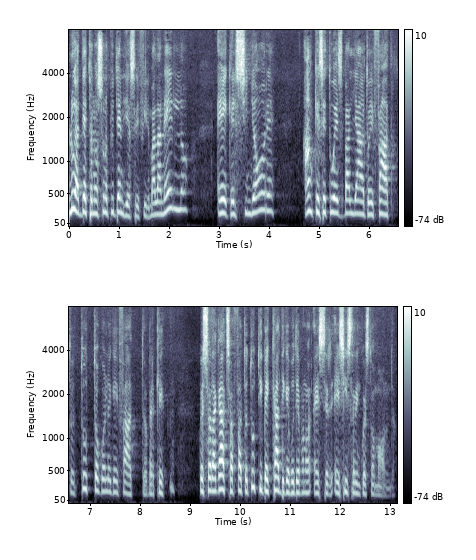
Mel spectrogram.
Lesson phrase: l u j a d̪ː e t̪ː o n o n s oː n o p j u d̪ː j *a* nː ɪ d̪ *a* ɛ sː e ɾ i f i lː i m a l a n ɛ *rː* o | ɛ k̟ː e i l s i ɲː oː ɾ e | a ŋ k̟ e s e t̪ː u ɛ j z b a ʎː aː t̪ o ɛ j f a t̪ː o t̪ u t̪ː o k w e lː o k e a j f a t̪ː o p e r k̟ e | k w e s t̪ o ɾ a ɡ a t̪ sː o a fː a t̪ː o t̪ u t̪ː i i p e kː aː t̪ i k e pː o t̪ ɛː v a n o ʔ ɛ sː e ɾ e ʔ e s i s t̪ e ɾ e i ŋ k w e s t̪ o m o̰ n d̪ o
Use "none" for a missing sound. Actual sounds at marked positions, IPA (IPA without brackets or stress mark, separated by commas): ɛ, i, lː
